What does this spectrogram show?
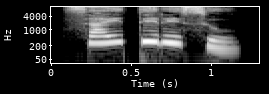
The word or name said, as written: ಸೈತಿರಿಸು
